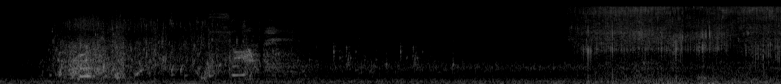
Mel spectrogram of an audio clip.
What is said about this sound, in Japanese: お兄ちゃん、いつもありがとう。シュワシュワ流すね。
